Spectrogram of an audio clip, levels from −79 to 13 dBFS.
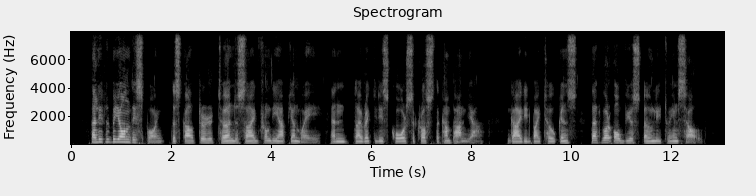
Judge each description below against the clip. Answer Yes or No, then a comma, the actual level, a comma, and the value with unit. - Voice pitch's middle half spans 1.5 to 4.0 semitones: Yes, average, 3.2 semitones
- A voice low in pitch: Yes, low, 125 Hz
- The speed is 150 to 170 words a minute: No, slow, 135 wpm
